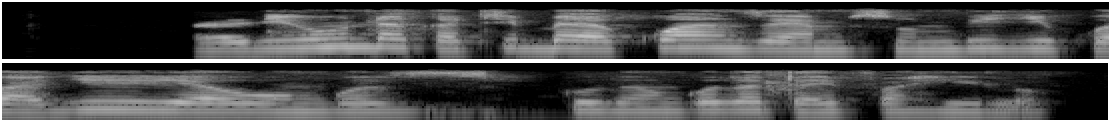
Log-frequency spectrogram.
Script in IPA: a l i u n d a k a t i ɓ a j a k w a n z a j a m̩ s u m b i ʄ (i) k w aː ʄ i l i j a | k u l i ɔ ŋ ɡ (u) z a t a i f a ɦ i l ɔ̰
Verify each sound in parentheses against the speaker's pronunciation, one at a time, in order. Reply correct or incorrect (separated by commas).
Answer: correct, incorrect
